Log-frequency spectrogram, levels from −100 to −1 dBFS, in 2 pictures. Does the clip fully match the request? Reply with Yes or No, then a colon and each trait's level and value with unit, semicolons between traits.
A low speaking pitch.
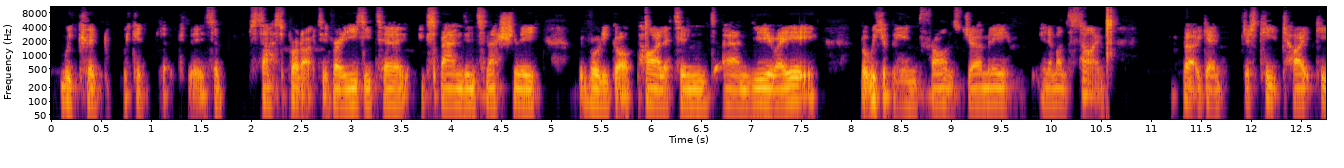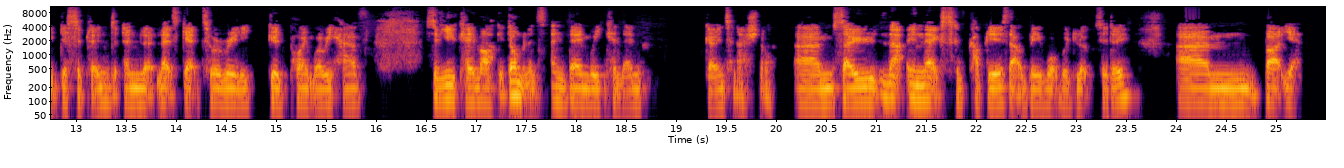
Yes: very low, 95 Hz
